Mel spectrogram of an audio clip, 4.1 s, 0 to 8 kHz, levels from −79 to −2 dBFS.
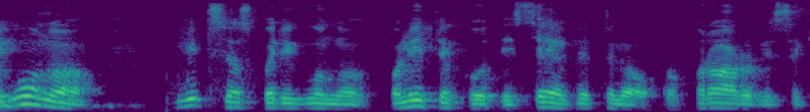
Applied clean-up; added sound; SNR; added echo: neural mask model DeepFilterNet 3.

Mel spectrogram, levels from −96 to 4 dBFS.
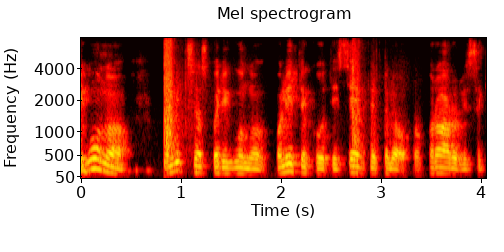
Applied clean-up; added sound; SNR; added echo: neural mask model RNNoise.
